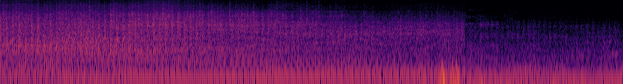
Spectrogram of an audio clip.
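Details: Blown engine started on a mildly chilly day, low idle with a heavy deep bang in time with the crank: definite rod knock, though it is still making oil pressure.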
